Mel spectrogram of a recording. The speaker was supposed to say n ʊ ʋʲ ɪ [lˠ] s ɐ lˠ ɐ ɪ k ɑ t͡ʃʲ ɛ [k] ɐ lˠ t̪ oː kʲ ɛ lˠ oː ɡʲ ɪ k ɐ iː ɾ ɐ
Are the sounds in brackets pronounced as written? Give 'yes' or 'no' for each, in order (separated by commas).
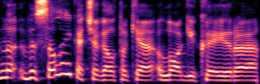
no, no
